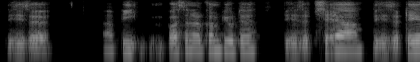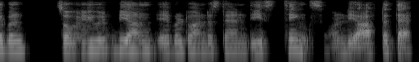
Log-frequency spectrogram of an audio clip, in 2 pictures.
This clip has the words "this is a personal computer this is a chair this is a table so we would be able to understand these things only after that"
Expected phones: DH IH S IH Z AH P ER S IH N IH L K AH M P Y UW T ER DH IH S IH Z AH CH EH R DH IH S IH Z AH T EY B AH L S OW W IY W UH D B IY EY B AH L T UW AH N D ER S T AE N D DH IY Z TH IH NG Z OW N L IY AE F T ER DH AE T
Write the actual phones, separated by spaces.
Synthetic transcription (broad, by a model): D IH S IH Z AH P ER S IH N IH L K AH M P Y UW T ER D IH S IH Z AH CH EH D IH S IH Z AH T EY B AH L S OW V IY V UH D B IY EY B AH L T UW AH N D ER S T AE N D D IY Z T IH NG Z OW N L IY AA F T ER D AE T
